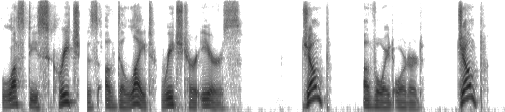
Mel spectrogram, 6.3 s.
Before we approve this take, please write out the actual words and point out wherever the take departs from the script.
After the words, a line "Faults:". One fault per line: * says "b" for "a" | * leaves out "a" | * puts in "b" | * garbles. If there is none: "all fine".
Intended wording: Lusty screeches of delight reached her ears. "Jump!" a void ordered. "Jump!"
Lusty screeches of delight reached her ears. "Jump!" a void ordered. "Jump!"
Faults:
all fine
